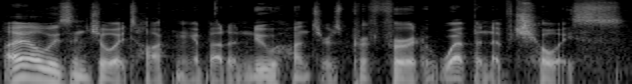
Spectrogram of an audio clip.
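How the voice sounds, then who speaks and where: A man's voice: a bass voice, very animated, normal speed, fairly bright tone, full character voice. A man voicing a seasoned, friendly veteran monster hunter in an audio roleplay, chuckling often and teasing the listener.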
